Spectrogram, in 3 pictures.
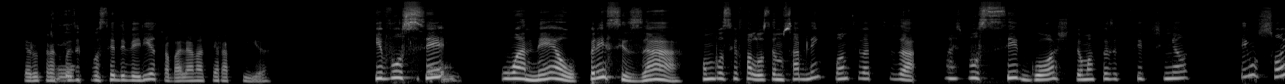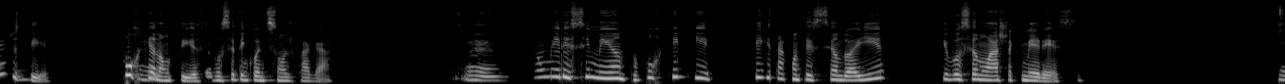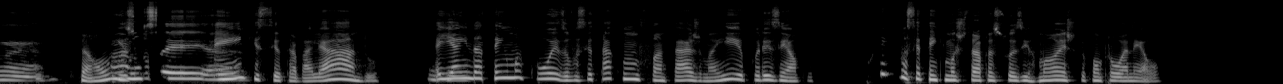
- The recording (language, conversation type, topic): Portuguese, advice, Como lidar com a culpa depois de comprar algo caro sem necessidade?
- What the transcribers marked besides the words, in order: tapping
